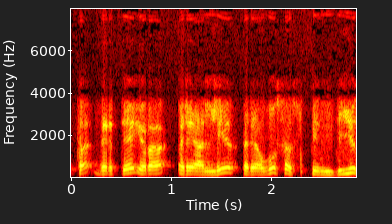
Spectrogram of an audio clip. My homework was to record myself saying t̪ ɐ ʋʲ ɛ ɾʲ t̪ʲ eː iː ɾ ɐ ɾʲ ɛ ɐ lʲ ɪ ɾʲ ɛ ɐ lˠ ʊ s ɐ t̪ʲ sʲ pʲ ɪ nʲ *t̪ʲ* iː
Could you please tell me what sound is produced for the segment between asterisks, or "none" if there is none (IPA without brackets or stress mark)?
d̪ʲ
